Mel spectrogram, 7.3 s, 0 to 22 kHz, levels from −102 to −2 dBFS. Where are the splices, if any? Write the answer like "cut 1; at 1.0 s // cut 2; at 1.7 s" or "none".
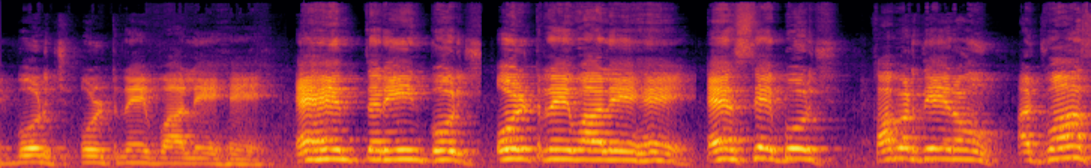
cut 1; at 1.8 s // cut 2; at 3.2 s // cut 3; at 4.6 s // cut 4; at 5.7 s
